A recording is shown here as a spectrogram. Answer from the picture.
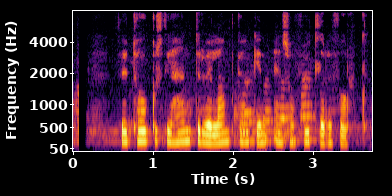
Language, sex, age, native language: Icelandic, female, 13, Icelandic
